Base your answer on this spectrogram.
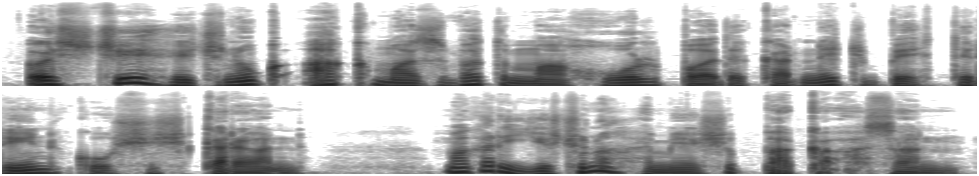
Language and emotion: Kashmiri, sad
